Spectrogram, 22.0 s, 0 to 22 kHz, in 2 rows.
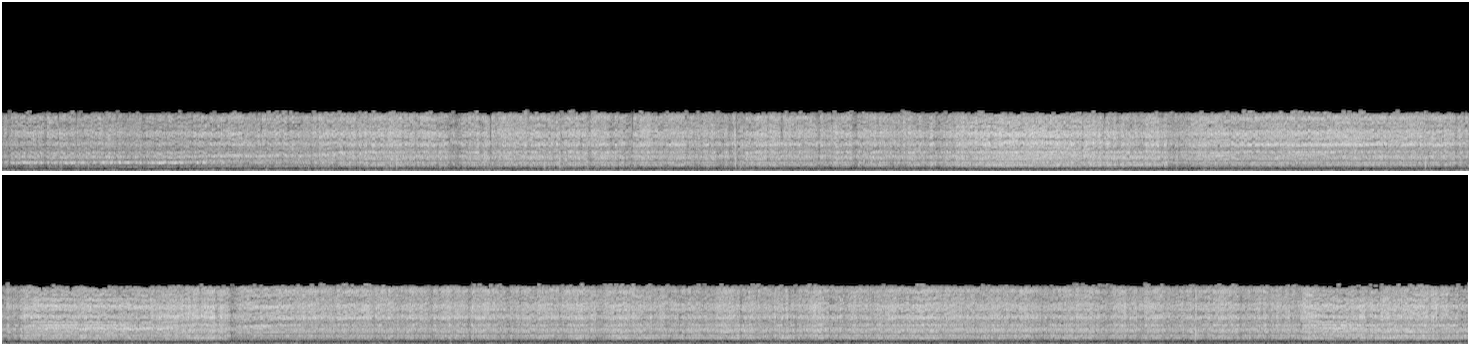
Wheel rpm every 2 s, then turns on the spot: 170, 220, 230, 230, 220, 220, 220, 230, 230, 230, 230.
none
